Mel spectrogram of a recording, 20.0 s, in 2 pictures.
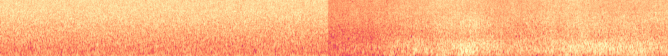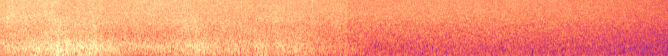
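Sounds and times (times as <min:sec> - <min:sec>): wind: 0:00.0 - 0:20.0
surf breaking on beach: 0:04.9 - 0:15.5.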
